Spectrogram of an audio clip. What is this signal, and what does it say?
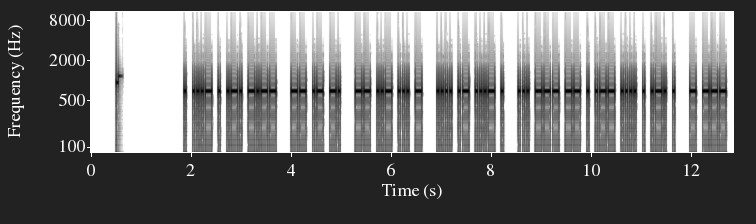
Morse code, heard as a keyed tone, about 28 wpm, 700 Hz. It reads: EVERY MAN MUST HAVE SOMEWHERE TO
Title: Sentences from Top 1400 Words 28wpm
